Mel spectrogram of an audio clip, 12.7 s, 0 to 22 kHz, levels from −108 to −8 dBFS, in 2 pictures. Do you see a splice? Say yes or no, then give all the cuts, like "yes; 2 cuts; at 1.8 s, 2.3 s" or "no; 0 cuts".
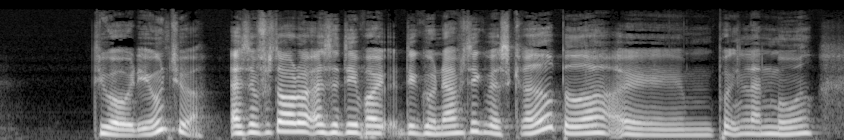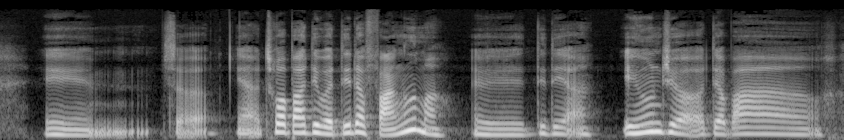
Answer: yes; 2 cuts; at 2.8 s, 10.8 s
